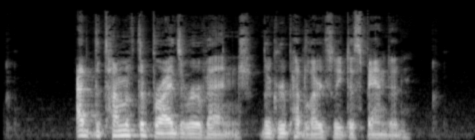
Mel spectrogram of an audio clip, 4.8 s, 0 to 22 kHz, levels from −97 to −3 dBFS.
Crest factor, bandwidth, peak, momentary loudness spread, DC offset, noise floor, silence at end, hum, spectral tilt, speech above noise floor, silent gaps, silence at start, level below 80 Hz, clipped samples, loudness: 20 dB; 15.5 kHz; -2 dBFS; 9 LU; under 0.1%; -69 dBFS; 0.65 s; none; -5.5 dB/octave; 48 dB; none; 0.75 s; -52 dBFS; under 0.1%; -21 LUFS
